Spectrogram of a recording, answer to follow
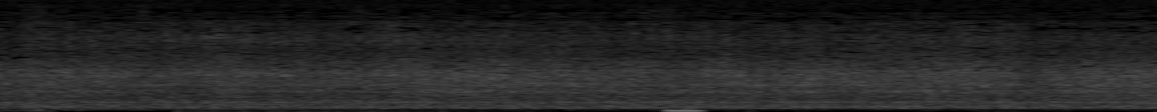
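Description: Near silence: a faint steady hiss of background noise, broken once by a short, low sound about two and a half seconds in.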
